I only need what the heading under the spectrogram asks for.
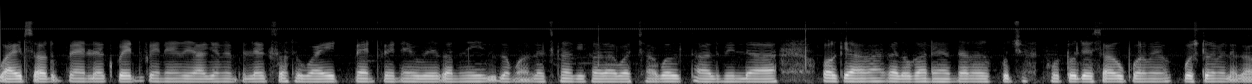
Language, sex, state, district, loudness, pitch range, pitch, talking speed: Hindi, male, Bihar, Araria, -19 LUFS, 130-135 Hz, 135 Hz, 120 wpm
